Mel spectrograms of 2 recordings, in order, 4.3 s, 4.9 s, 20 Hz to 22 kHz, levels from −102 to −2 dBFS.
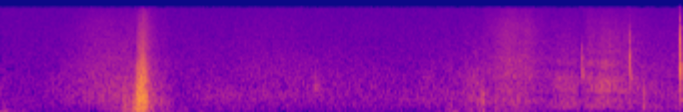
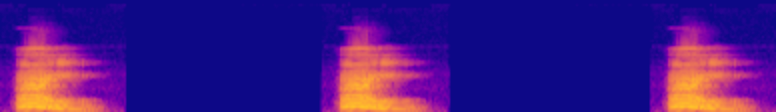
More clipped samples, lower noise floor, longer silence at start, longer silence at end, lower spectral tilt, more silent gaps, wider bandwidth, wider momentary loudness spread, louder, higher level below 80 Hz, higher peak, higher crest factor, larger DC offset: neither; second, -60 dBFS vs under -90 dBFS; about the same, 0 s vs 0.1 s; second, 0 s vs 0.15 s; second, -3 dB/octave vs -7.5 dB/octave; second, none vs 0.79-1.58 s, 2.82-3.60 s; first, 16 kHz vs 8.2 kHz; first, 25 LU vs 20 LU; second, -38 LUFS vs -18 LUFS; second, -64 dBFS vs -50 dBFS; second, -8 dBFS vs -4 dBFS; first, 32 dB vs 18 dB; neither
